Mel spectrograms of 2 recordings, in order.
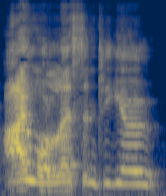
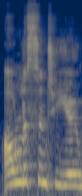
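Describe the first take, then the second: First: It is shouted in a high, screechy voice. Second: It is said in a calm, even voice. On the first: It comes from the head and ego. The speaker calls it wrong. "that was a bit of a screechy one" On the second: It comes from the heart. The speaker calls it right. "when you speak from the heart"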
